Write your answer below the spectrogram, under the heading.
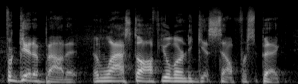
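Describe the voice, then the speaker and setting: A man's voice: brisk, pushed and bright, slightly rough. A man playing a brash, boastful martial arts instructor in a comedy table read, with a blustering, emphatic delivery. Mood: cocky, pitching. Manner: blustering, emphatic sales pitch.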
